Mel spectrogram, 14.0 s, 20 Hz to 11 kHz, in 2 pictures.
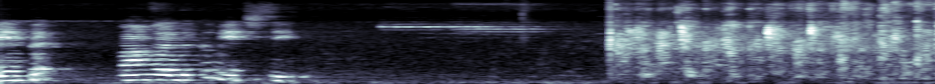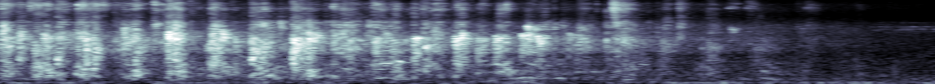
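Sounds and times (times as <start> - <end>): children applauding: 4.6 - 13.4.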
